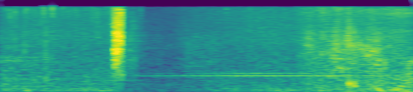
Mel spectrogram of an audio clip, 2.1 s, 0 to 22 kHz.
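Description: FN 510 10mm pistol being handled to clear a malfunction: one sharp metallic clack of the slide being worked about half a second in. After it come a faint steady tone and soft rustle of gloved hands as the gun is brought back up.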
